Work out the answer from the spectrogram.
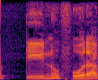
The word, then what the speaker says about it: Ctenophora: तो टीनोफोरा में जो सी है ये सी साइलेंट है।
